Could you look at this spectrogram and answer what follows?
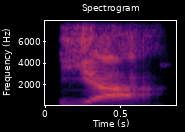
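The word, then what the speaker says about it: я: the english word you yeah pronounced like the letter the sound yeah in yard and by the way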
